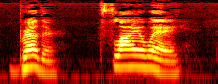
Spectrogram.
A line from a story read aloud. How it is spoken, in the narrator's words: When the birds saw Hawkman, hypnotized by Night Song's melody, they called out to him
